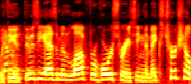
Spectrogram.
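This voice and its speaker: The speaker is a man with a high pitch. His voice makes very wide pitch swings. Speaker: TV news reporter. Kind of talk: TV news package narration.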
